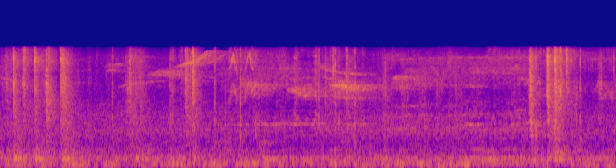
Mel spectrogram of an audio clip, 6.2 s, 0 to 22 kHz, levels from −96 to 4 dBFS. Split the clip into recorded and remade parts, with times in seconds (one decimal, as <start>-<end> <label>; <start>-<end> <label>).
0.0-2.7 recorded; 2.7-3.2 remade; 3.2-4.7 recorded; 4.7-5.5 remade; 5.5-6.2 recorded

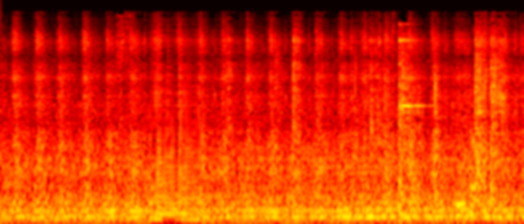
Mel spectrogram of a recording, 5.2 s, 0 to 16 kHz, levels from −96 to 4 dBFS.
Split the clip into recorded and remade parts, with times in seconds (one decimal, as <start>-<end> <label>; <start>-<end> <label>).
0.0-1.5 recorded; 1.5-2.0 remade; 2.0-5.2 recorded

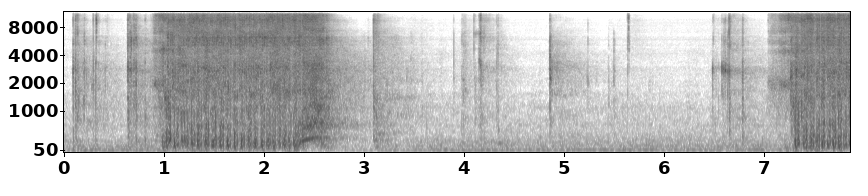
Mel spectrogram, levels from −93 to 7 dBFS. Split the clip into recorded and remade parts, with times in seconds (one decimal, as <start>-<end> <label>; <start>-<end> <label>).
0.0-7.9 remade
